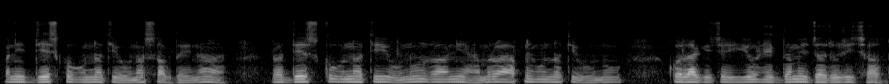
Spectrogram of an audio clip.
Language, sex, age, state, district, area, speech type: Nepali, male, 60+, West Bengal, Kalimpong, rural, spontaneous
